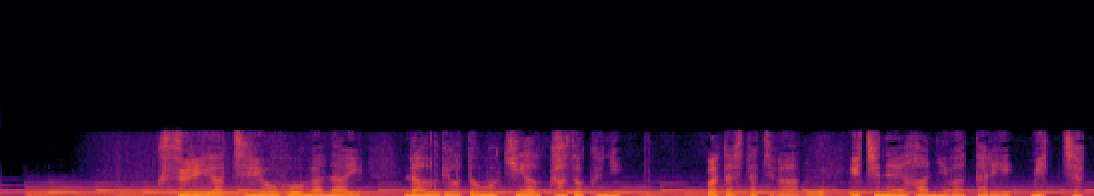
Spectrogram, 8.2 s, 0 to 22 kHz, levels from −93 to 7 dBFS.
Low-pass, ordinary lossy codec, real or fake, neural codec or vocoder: 7.2 kHz; none; real; none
